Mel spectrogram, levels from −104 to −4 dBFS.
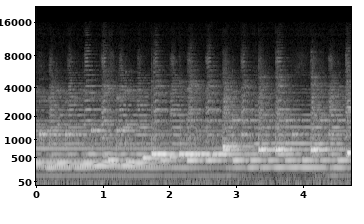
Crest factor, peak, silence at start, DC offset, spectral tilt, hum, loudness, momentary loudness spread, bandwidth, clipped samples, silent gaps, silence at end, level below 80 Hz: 14 dB; -10 dBFS; 0 s; under 0.1%; -6 dB/octave; none; -25 LUFS; 6 LU; 8.6 kHz; under 0.1%; none; 0 s; -58 dBFS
